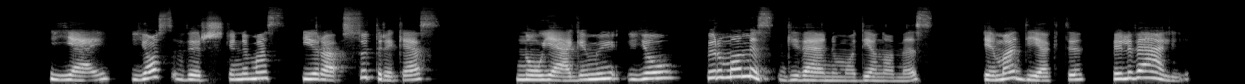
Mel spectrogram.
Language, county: Lithuanian, Telšiai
